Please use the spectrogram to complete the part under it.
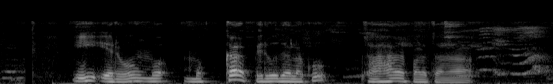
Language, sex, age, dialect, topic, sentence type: Telugu, male, 18-24, Telangana, agriculture, question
